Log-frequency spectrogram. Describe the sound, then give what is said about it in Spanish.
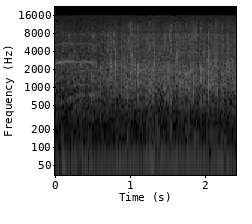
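A large festival audience applauds steadily in memory of the late radio journalist Manuel Araneda, a dense, sustained wash of clapping at an even loudness from start to finish. A faint high tone is briefly audible at the beginning. “También solicito para Manuel Araneda, un hombre de radio también que trabajó tantos años, un fuerte aplauso en su memoria.”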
